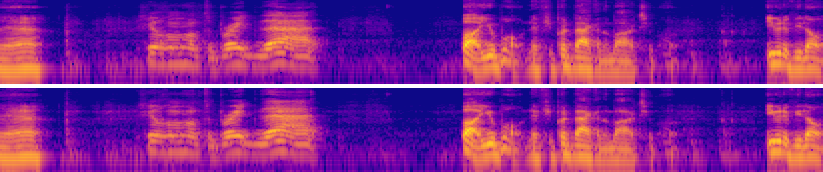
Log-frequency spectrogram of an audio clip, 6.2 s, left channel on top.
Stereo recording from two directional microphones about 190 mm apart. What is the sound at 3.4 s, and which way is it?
Speech, 15° right (ahead or behind).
